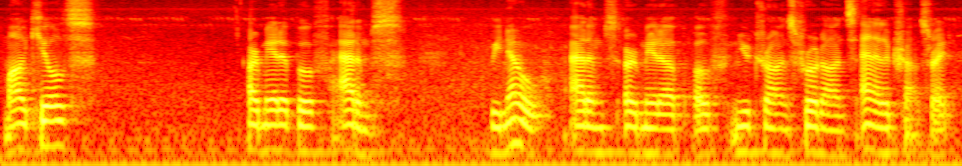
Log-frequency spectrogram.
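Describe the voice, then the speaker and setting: A man giving a rambling philosophical monologue, musing haltingly with rhetorical questions and repeated phrases. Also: mid-range voice, flat delivery, fairly bright tone, rough recording. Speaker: solo host of a philosophical talk. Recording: background noise with insect and cricket sounds.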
